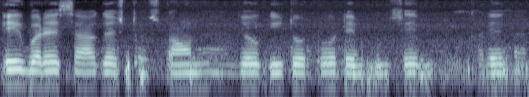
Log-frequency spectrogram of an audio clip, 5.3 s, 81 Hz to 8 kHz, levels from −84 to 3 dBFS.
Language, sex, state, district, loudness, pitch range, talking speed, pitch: Hindi, male, Bihar, Katihar, -17 LUFS, 125-135 Hz, 145 wpm, 130 Hz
